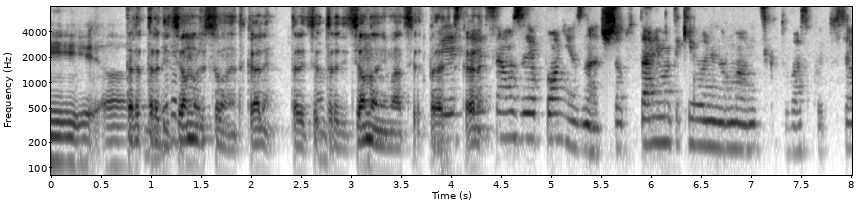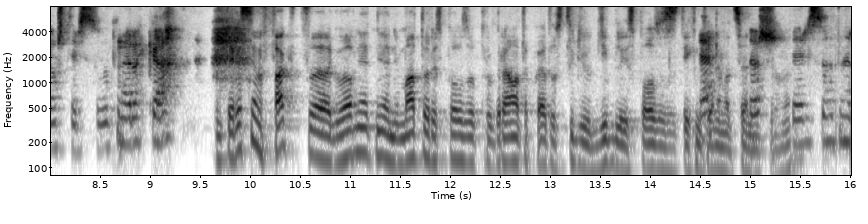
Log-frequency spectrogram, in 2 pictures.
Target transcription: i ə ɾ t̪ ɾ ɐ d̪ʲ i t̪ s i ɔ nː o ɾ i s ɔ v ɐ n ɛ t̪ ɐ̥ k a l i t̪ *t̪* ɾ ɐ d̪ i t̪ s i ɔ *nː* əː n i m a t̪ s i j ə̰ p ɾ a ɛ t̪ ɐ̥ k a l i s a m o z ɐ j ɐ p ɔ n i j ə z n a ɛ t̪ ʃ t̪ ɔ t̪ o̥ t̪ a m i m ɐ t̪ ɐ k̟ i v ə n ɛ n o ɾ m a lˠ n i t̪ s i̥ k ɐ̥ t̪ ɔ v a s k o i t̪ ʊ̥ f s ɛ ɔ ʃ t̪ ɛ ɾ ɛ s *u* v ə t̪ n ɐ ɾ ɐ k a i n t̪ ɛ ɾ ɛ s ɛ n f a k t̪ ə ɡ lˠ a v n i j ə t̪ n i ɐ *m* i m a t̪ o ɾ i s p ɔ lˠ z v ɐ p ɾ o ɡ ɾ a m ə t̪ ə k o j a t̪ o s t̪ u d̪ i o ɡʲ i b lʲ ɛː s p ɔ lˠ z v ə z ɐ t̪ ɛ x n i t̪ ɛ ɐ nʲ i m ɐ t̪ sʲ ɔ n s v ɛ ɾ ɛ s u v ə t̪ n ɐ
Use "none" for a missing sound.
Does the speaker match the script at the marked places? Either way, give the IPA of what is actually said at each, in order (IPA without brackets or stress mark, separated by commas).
t̪, nː, u, n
